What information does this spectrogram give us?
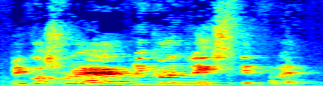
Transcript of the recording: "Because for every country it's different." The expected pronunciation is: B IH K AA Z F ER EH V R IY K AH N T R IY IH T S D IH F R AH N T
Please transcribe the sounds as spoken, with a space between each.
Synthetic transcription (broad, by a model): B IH K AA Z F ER EH V R IY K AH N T IY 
